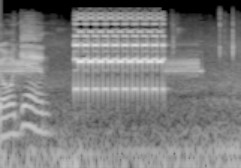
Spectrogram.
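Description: A weather radio blares a harsh burst of buzzing data tones.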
